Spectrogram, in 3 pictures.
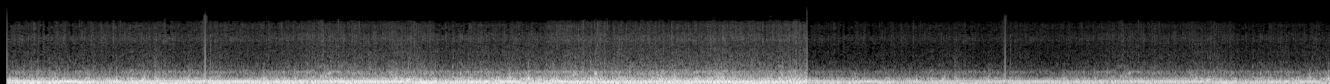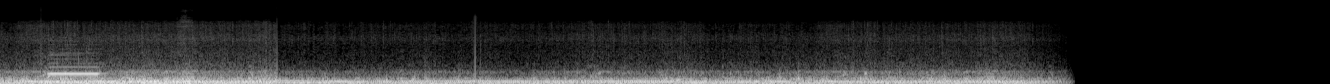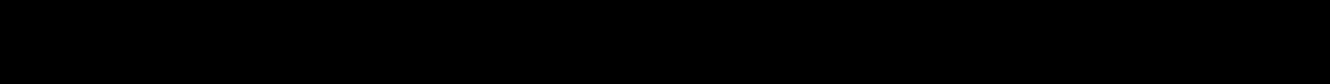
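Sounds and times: car engine and road noise: 0.1s - 24.0s
car horn toot: 13.8s - 14.6s.

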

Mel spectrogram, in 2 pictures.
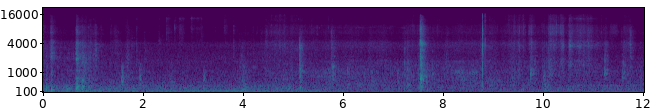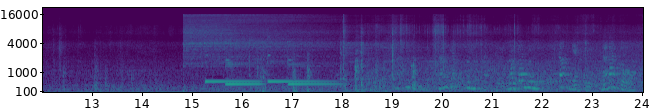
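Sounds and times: muffled station rumble: 0.0s - 24.0s
electronic two-tone chime: 15.2s - 18.1s
platform noise: 15.2s - 18.4s.

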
